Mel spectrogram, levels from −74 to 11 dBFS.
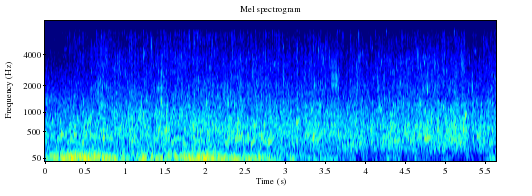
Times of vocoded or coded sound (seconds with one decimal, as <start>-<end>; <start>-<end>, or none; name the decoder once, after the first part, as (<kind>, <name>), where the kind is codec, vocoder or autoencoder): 0.8-1.7 (vocoder, BigVGAN v2)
